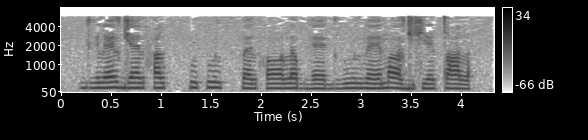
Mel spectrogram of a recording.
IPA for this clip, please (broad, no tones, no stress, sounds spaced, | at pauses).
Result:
ɡʱ ɪ l ɛ l ɡʲ æː l h ɑ l pː u p u l pː ɜ l h ɔː l ʌ bʱ ɛː ɡʱ uː l v ɛː m ɒː l ɡʲ ɛ xʲ ɛː l t ɑ l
